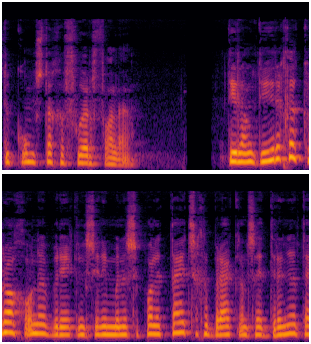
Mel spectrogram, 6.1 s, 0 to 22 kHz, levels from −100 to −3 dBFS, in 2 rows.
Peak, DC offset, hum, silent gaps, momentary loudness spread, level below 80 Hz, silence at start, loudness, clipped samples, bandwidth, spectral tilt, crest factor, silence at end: -12 dBFS; under 0.1%; none; 1.84-2.09 s; 9 LU; -76 dBFS; 0 s; -29 LUFS; under 0.1%; 14 kHz; -7 dB/octave; 18 dB; 0 s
